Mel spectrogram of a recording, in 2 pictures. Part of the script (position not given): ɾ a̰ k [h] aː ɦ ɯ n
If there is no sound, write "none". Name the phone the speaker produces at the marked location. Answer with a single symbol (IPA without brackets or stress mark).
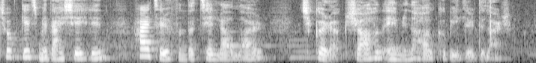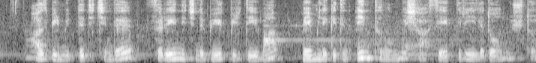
ʃ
